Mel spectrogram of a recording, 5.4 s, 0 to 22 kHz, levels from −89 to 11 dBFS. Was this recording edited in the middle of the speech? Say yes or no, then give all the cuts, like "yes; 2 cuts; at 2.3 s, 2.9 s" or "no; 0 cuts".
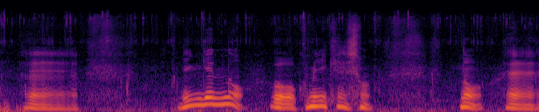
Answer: no; 0 cuts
